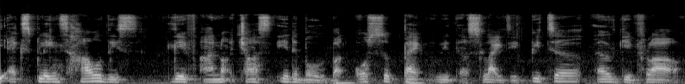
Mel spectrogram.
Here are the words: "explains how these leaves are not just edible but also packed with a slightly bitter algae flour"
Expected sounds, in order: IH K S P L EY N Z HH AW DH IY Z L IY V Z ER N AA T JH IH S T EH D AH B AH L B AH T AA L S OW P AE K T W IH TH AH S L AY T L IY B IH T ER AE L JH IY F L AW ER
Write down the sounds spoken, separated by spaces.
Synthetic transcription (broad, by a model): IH K S P L EY N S HH AW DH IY S L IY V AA N AA T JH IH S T EH D AH B AH L B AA T AA L S OW P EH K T W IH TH AH S L AY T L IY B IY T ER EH L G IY F L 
